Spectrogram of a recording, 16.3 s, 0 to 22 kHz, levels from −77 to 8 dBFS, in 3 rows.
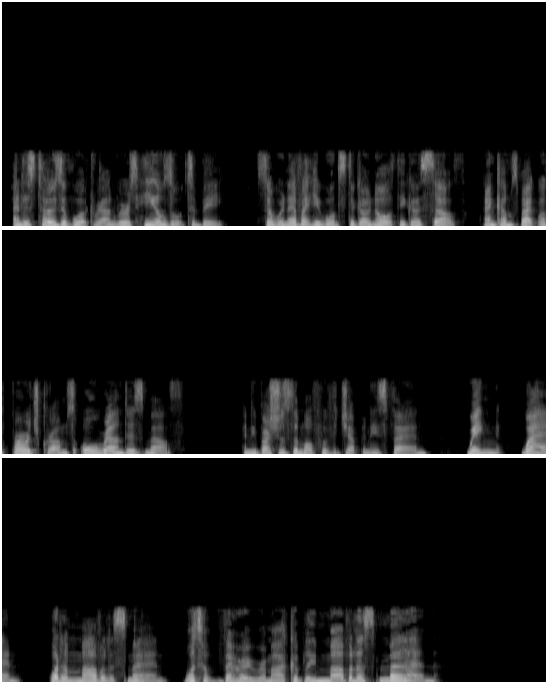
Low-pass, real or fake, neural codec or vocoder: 7.2 kHz; fake; vocoder, 44.1 kHz, 128 mel bands, Pupu-Vocoder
